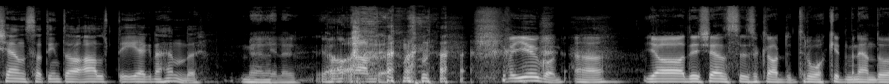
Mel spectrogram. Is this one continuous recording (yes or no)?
no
